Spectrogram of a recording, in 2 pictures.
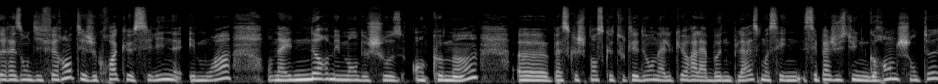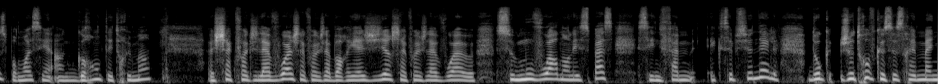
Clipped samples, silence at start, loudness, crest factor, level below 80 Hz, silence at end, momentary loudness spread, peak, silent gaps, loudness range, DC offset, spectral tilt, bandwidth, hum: under 0.1%; 0 s; -23 LUFS; 20 dB; -62 dBFS; 0 s; 8 LU; -4 dBFS; none; 3 LU; under 0.1%; -4.5 dB/octave; 16 kHz; none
